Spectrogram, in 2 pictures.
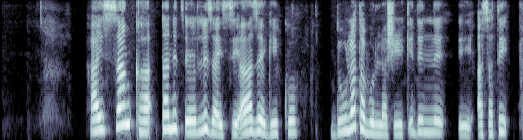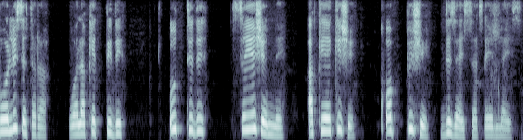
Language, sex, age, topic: Gamo, female, 25-35, government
